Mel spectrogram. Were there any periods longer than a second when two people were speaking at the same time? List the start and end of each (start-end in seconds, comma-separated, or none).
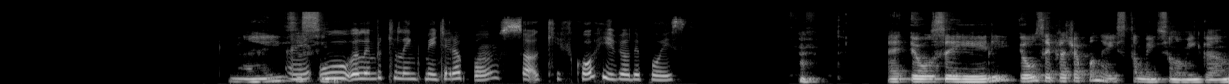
none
